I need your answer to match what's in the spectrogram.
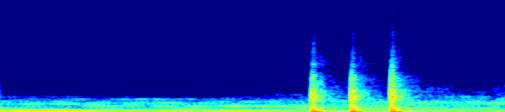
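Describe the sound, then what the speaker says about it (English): Three sharp knocks on a door during a rainy night, quick and evenly spaced, standing out over a soft steady low background hum. "there was a knock at the door."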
